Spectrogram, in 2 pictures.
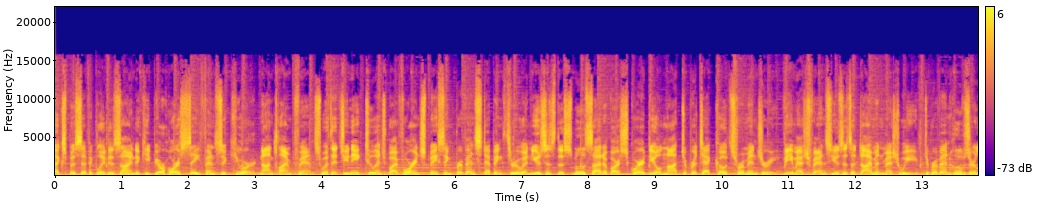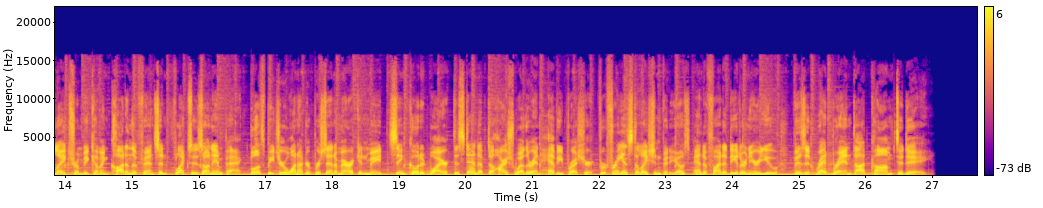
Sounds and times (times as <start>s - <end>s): Music: 0.0s - 27.1s
Speech: 0.0s - 27.1s.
